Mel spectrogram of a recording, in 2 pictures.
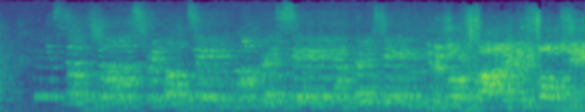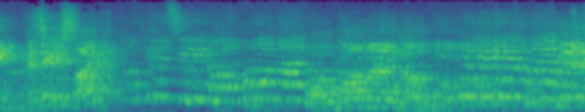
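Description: Chamber choir singing in several parts, with a brief break just at the start before the voices come back in together.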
